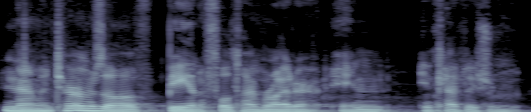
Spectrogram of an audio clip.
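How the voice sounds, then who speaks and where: A man's voice: mid-range voice, fairly even intonation, normal speed, a little mellow, slight background noise. A man hosting a conversational interview, putting informal questions to his guest. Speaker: interviewer, podcast host.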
